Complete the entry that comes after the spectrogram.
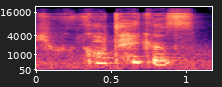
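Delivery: high, breathless hushed ask; excited whisper. Retold or imitated. Teen girls asking older man, hushed and excited. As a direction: gasp it out hopefully.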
